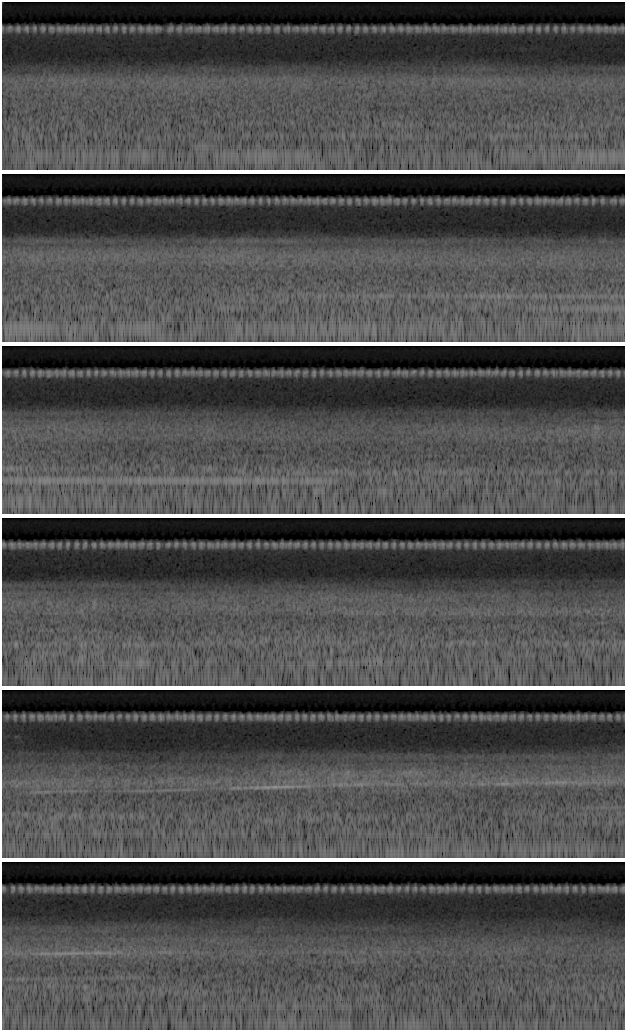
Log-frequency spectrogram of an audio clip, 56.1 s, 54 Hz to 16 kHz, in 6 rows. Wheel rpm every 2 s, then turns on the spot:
0, 0, 0, 0, 0, 0, 0, 0, 0, 0, 0, 0, 0, 0, 0, 0, 0, 0, 0, 0, 0, 0, 0, 0, 0, 0, 0, 0.
none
